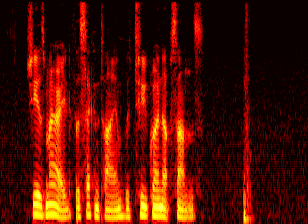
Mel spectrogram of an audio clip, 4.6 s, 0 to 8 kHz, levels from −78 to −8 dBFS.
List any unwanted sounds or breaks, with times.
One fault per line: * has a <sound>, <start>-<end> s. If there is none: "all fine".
* has a thud, 3.7-3.8 s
